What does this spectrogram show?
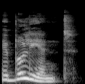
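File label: "ebullient", British English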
